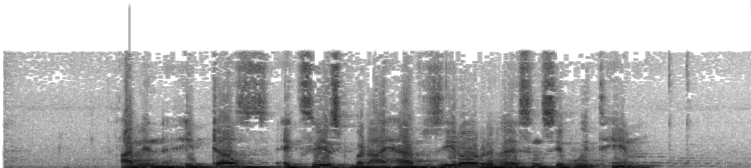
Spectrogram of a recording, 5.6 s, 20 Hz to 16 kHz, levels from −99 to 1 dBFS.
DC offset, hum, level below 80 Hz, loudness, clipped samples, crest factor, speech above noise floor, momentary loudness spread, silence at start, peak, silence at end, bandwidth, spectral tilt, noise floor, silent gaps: under 0.1%; none; -42 dBFS; -10 LUFS; under 0.1%; 10 dB; 33 dB; 6 LU; 0.9 s; 0 dBFS; 0.7 s; 11.5 kHz; -6.5 dB/octave; -42 dBFS; none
